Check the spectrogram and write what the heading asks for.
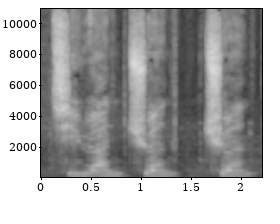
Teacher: Aquí hay un deslizamiento y entre chi y an.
